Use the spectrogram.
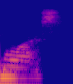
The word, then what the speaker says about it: Morrice: And I should mention that I'm using the Anglo-British pronunciation of the last name Morrice, because he was a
